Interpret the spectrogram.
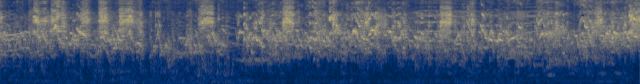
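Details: Breeding pairs of budgerigars, Australian parrots, chirping together: dense overlapping warbles, squawks and short tweets, continuous with brief dips in loudness.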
